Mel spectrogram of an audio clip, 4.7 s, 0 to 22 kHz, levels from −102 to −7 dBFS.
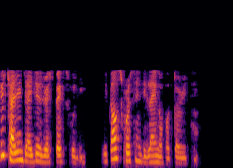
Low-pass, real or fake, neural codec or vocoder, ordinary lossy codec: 7.2 kHz; real; none; AAC, 16 kbps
